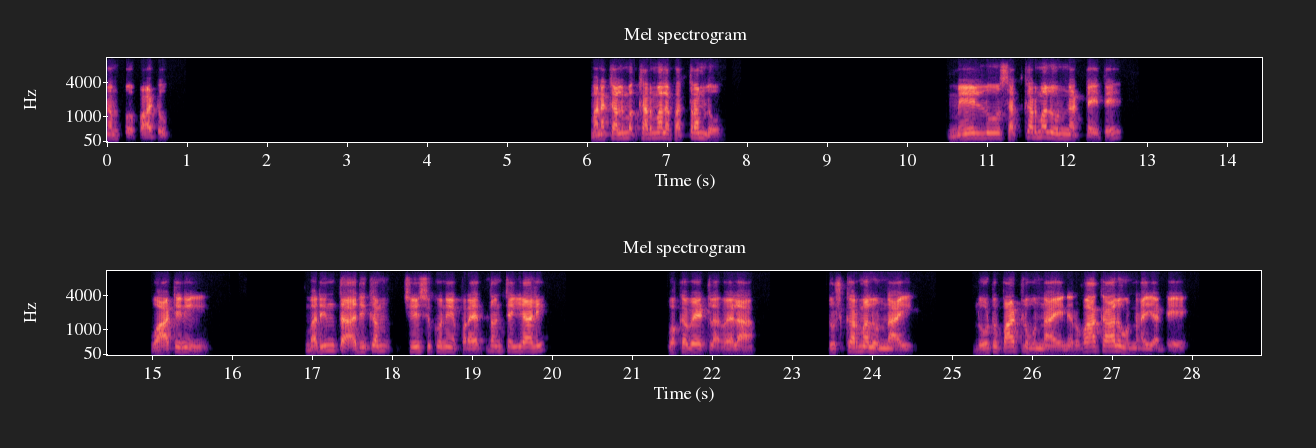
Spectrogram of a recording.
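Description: A middle-aged man speaks slowly and calmly with pauses, heard through an online call.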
